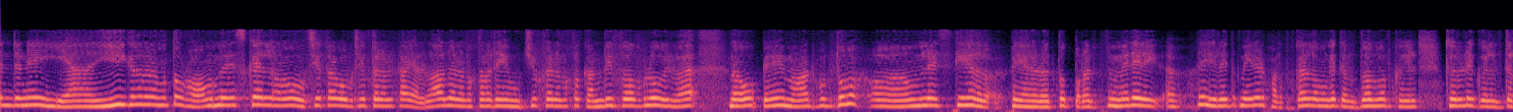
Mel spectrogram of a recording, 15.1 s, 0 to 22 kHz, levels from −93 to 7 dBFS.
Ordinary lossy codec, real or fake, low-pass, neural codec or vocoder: none; fake; 7.2 kHz; codec, 16 kHz in and 24 kHz out, 0.4 kbps, LongCat-Audio-Codec, fine tuned four codebook decoder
